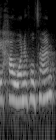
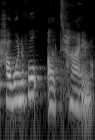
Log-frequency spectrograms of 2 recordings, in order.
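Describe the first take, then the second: First: "How wonderful time." said as the learner's mistake, with no "a" before time and a light rise at the end; wrong form, no article. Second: "How wonderful a time," said with a clear "a" before "time" and a falling end; correct form with article. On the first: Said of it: "you say". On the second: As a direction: model the right phrase, giving the "a" its place. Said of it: "We say". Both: Shown as a demonstration.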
